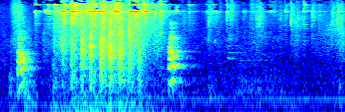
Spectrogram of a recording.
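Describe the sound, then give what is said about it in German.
The dog Tibor, just risen from the carpet in a bedroom and needing to go out, whimpers and gives a few short yips, a dense burst of whining cries lasting over a second followed by a brief sharper bark, then fading to quiet. “weil jetzt unser Hund, der Tibor, gerade aufgestanden ist.”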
